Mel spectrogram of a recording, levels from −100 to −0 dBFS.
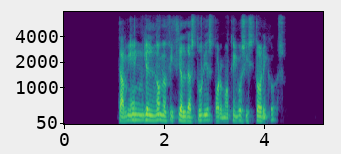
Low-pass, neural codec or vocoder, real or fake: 7.2 kHz; codec, 16 kHz, 2 kbps, FreqCodec, larger model; fake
